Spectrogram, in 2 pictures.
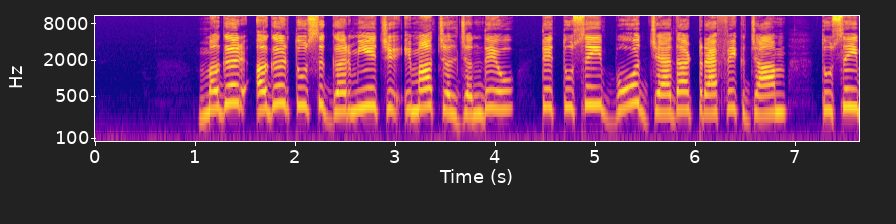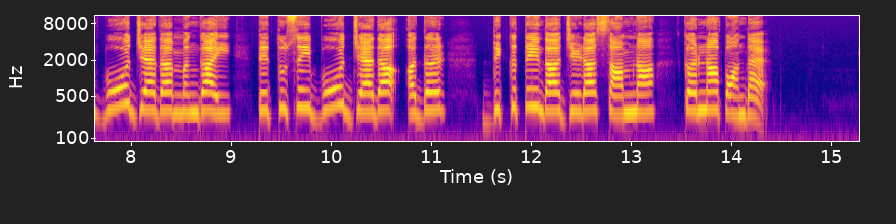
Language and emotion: Dogri, neutral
